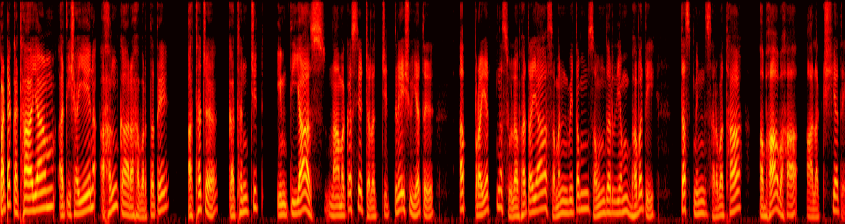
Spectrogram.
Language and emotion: Sanskrit, neutral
